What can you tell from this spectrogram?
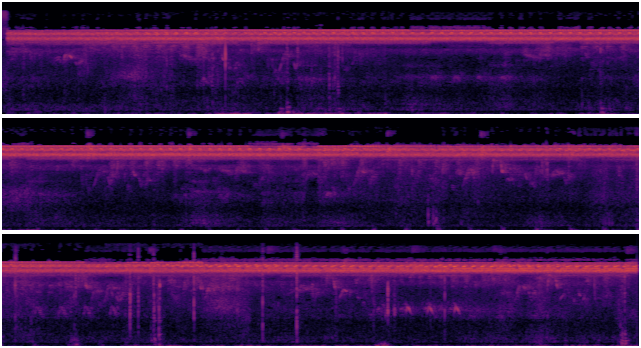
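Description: Steady, high-pitched chorus of insects such as crickets, with faint scattered ticks and rustles beneath it.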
